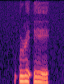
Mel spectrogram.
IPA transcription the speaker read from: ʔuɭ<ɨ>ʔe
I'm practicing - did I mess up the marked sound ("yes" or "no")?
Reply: yes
